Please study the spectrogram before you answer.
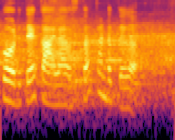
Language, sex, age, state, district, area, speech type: Malayalam, female, 30-45, Kerala, Alappuzha, rural, read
